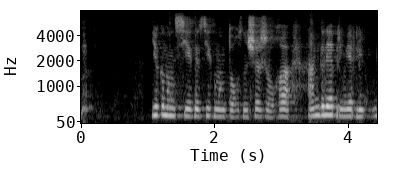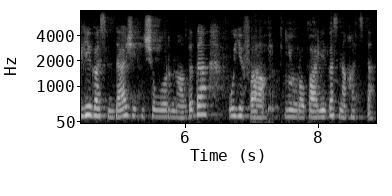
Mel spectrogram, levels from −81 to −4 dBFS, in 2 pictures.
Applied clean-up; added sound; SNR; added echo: neural separator model SepFormer DNS4.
